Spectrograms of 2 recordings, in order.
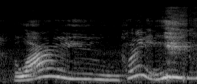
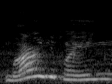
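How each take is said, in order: First: Drawn-out, slow and higher disbelieving question; slow disbelief. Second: Said in the usual way. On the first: Retold or imitated. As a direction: stretch each word out in disbelief. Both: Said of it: "And I was like".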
